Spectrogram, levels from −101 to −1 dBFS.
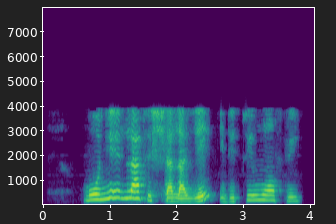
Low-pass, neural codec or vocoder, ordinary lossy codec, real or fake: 7.2 kHz; codec, 16 kHz, 2 kbps, FunCodec, trained on LibriTTS, 25 frames a second; AAC, 16 kbps; fake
